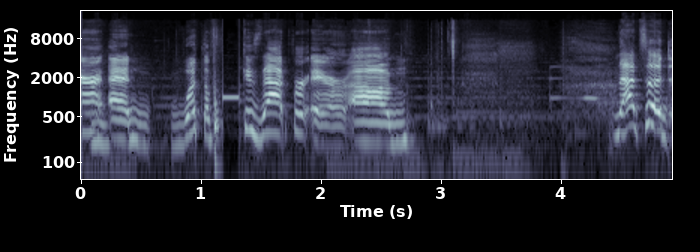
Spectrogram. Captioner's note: beep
